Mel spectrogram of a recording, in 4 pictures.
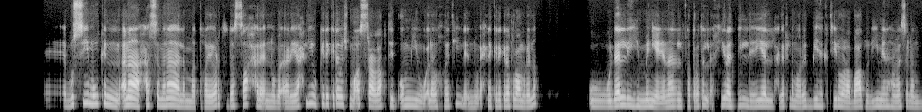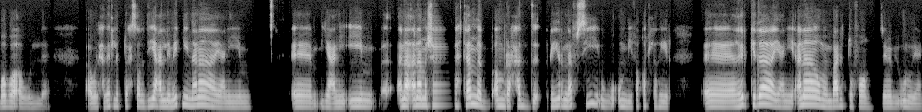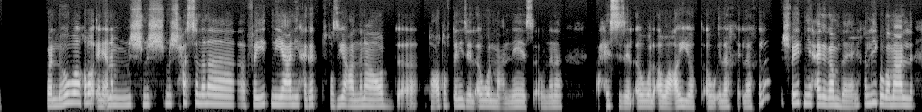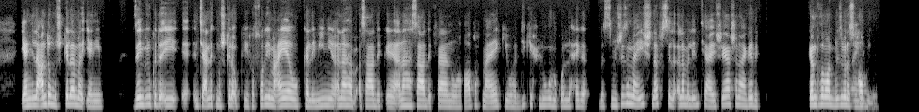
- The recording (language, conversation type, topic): Arabic, advice, هو إزاي بتوصف إحساسك بالخدر العاطفي أو إنك مش قادر تحس بمشاعرك؟
- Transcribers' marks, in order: tsk; other background noise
